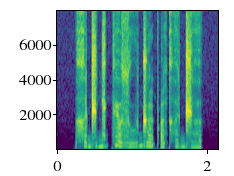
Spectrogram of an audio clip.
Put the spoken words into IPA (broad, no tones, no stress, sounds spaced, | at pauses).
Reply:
x ə d͡ʒ ə̤ ɡʲ ə kʲ o z ṳ d͡ʒ ũ pʼ ə̃ kʰ ə̤ d͡ʒ ə̤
